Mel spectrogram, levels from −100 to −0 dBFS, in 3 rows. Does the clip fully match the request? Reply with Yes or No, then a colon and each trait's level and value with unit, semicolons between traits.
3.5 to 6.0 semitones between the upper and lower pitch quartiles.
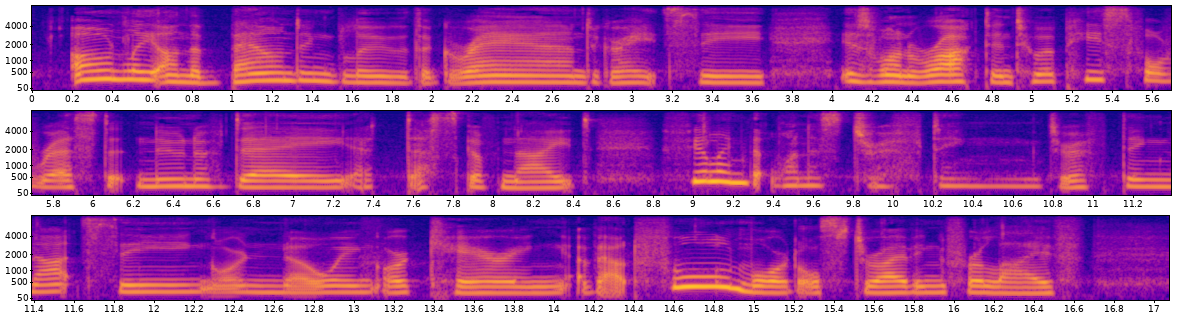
No: average, 3.1 semitones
